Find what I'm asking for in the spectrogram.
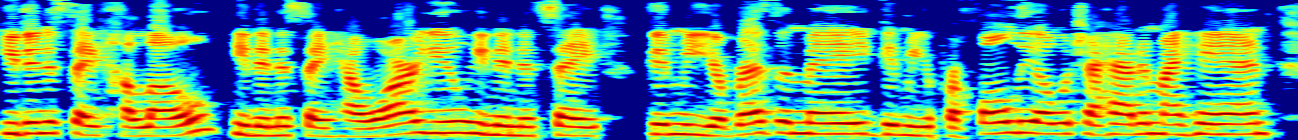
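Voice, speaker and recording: A woman with an American accent speaks in an unremarkable speaking voice at medium pitch and a moderate pace. Her intonation is fairly even, her loudness very even, and there are hardly any pauses. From Los Angeles. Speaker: communications and marketing executive. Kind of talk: interview.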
